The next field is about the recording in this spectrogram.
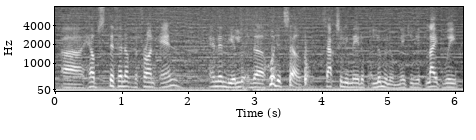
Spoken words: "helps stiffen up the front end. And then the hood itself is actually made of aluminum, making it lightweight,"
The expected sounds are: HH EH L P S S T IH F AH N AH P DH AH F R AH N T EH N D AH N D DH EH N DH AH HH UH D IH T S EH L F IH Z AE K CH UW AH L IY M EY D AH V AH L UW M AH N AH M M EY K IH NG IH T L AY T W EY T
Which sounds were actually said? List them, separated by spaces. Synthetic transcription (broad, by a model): HH EH L P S S T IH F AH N AH P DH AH F R AH N T EH N D AH N D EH N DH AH HH UH D IH T S EH L F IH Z AE K CH UW AH L IY M EY D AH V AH L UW M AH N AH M M EY K IH NG IH T L AY T W EY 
